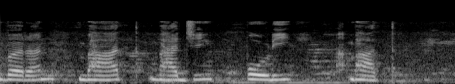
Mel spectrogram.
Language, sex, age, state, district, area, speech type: Marathi, female, 30-45, Maharashtra, Wardha, rural, spontaneous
